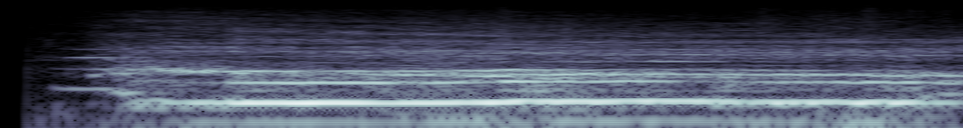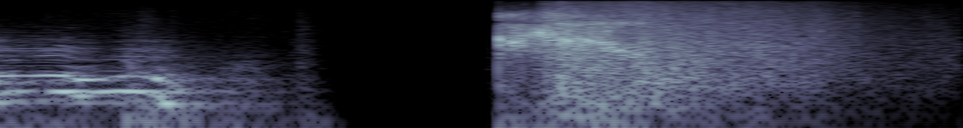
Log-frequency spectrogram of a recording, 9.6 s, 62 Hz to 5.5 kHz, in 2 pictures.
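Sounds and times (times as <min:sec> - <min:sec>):
animal roar: 0:00.3 - 0:05.8.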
